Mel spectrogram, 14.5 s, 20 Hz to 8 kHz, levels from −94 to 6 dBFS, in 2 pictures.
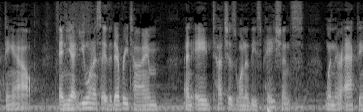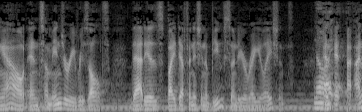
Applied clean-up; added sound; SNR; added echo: none; Guitar; 12 dB; none.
